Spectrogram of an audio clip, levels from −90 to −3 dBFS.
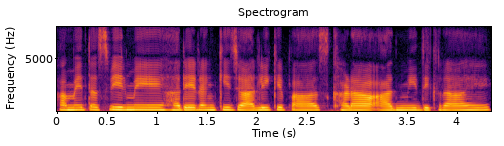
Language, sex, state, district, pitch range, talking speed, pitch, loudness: Hindi, female, Madhya Pradesh, Bhopal, 195-215 Hz, 195 wpm, 205 Hz, -16 LUFS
